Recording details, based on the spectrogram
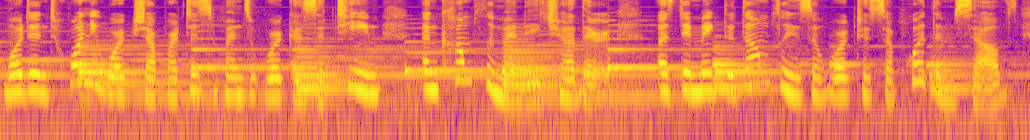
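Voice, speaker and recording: A woman narrating a news feature in an expressive voice-over. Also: mid-range voice, normal speed, few pauses, loud music behind the voice.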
